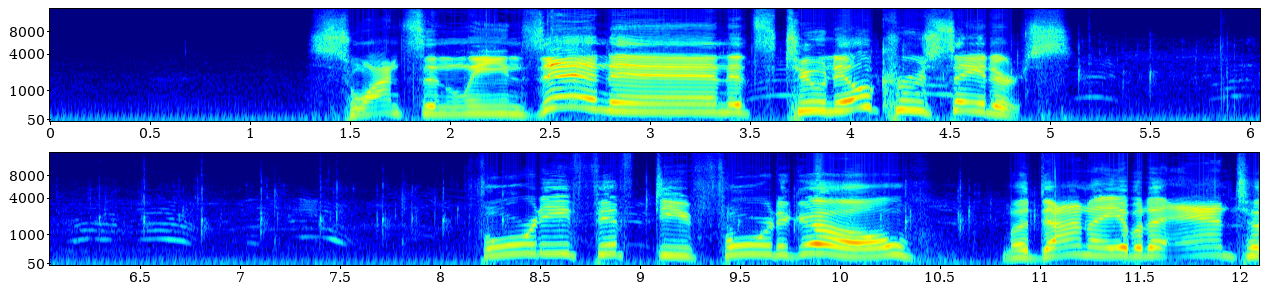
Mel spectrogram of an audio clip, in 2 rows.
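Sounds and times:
low steady hum: 0:00.0 - 0:12.0
distant players shouting: 0:01.6 - 0:12.0.

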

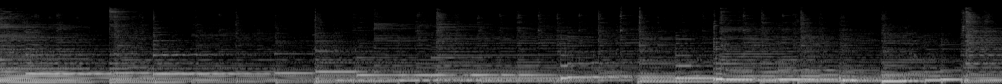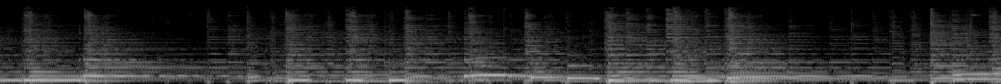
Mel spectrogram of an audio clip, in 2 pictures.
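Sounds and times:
acoustic guitars strumming: 0:00.0 - 0:20.0
picked guitar melody: 0:00.0 - 0:20.0.

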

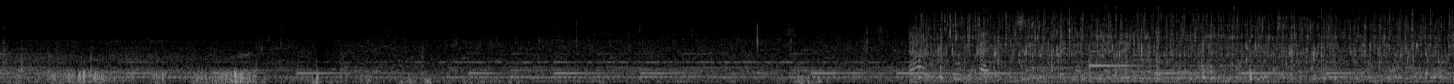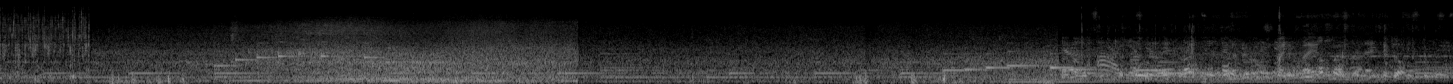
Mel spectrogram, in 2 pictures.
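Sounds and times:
soft background music: 0:00.0 - 0:29.0
water pouring and splashing: 0:09.1 - 0:15.5
voices: 0:25.1 - 0:29.0.

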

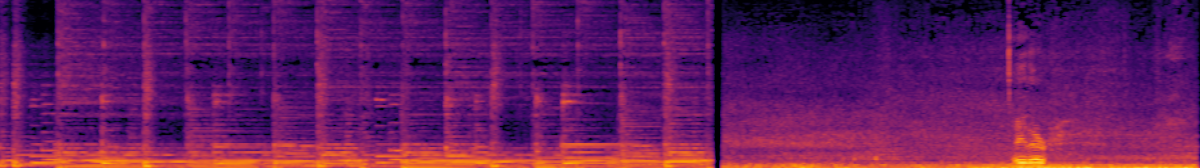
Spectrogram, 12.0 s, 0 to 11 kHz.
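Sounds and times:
wind buffeting microphone: 0:07.3 - 0:12.0.

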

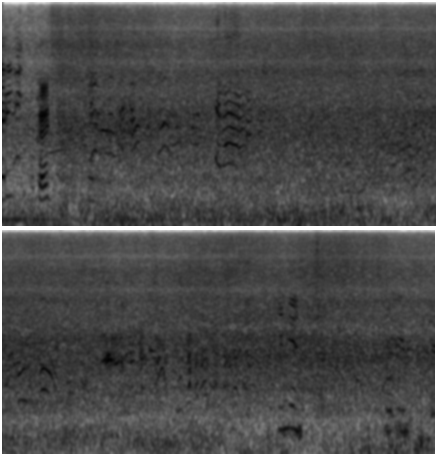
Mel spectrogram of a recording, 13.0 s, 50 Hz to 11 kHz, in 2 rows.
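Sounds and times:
breaking surf: 0:00.0 - 0:13.0
wind on microphone: 0:00.0 - 0:13.0
distant voices and calls: 0:05.9 - 0:12.7.

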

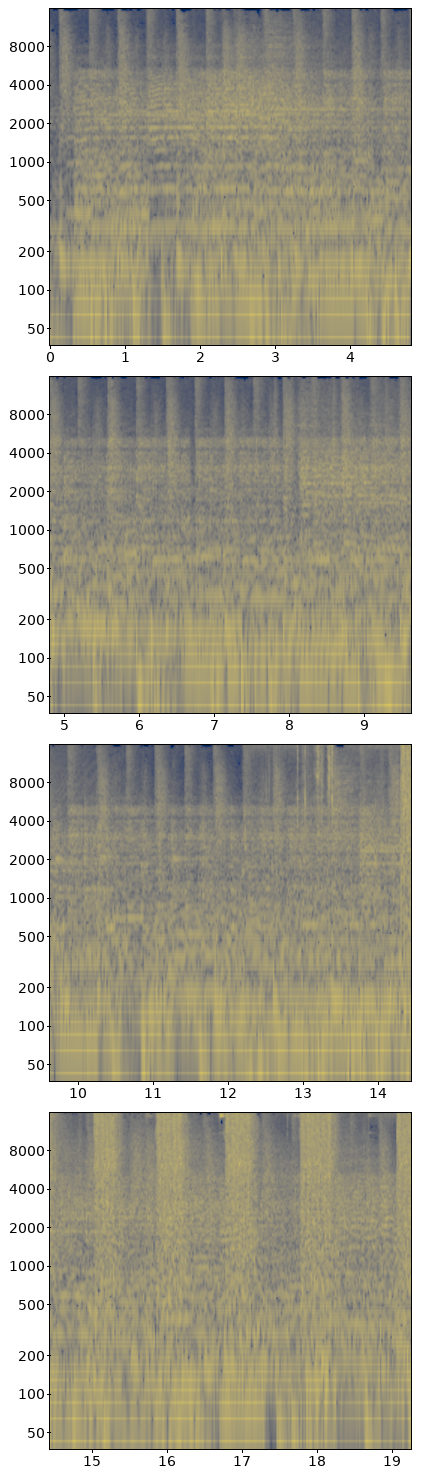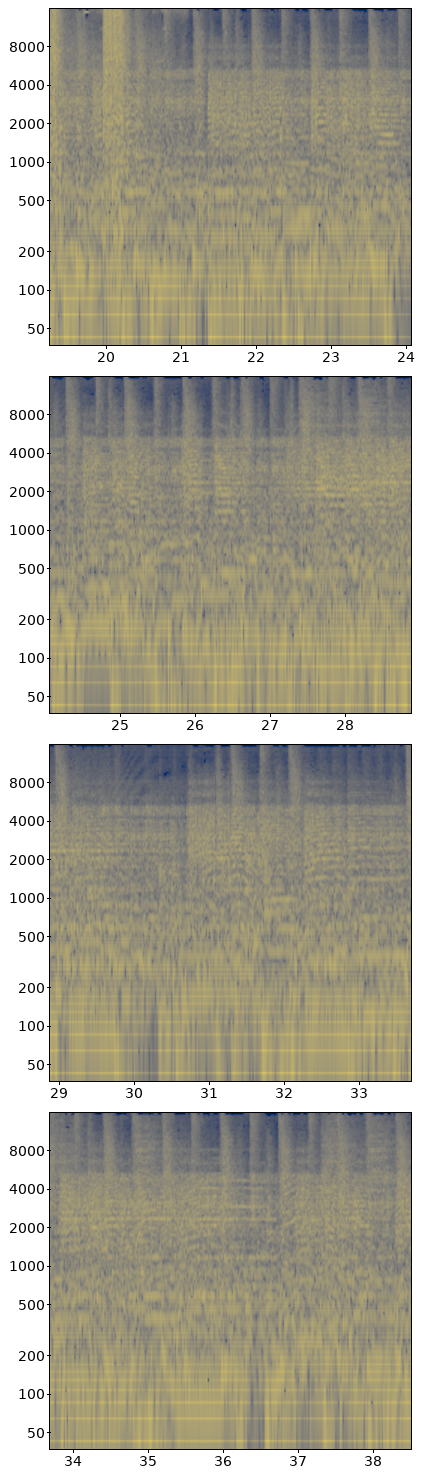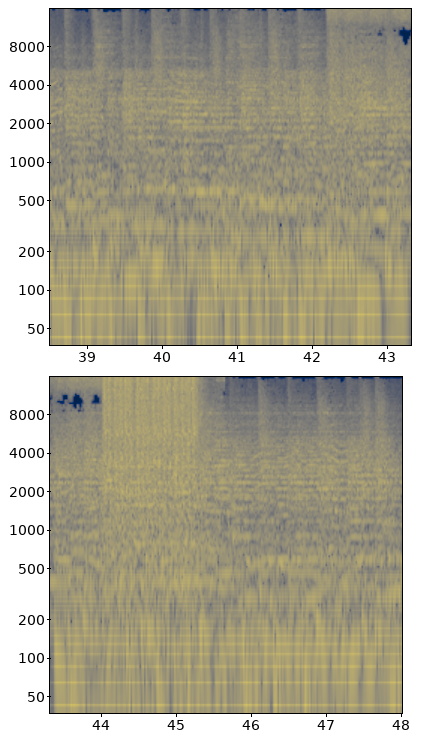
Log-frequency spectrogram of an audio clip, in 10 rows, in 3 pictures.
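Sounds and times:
rock music with guitar: 0:00.0 - 0:48.0
rifle shots: 0:14.2 - 0:21.1, 0:43.8 - 0:45.9.

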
